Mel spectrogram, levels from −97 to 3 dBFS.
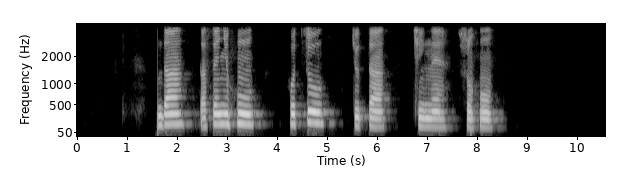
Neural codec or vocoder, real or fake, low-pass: none; real; 3.6 kHz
